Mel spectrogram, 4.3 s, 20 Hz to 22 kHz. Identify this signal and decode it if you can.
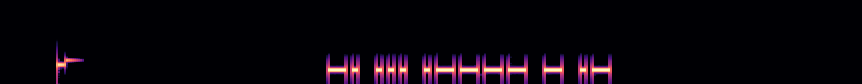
Morse code, heard as a keyed tone, about 38 wpm, 700 Hz. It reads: NS1TA
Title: NA SOTA Activator Callsigns 40wpm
